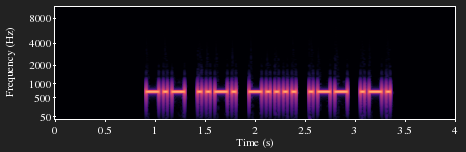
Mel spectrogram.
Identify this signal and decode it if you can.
Morse code, heard as a keyed tone, about 28 wpm, 700 Hz. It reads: KF6WR
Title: USA Call Signs - 5 Characters - Repeated 2x - 28wpm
